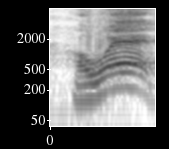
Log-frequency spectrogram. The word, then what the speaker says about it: were: They वर going, they वर reading, वर they reading. बहुत से बच्चे बोलते हो वेर, नो वर। This pronunciation is द वर।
